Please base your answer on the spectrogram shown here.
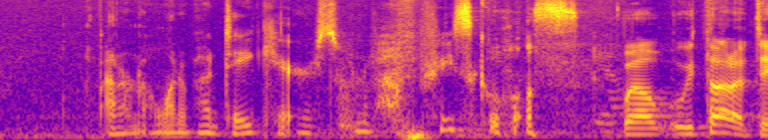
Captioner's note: laughter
